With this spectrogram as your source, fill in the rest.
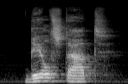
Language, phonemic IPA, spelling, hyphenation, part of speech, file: Dutch, /ˈdeːl.staːt/, deelstaat, deel‧staat, noun, Nl-deelstaat.ogg
- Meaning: a state – a member state or constituent state of a federation or confederation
